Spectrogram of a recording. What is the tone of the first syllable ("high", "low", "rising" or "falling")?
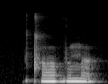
low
